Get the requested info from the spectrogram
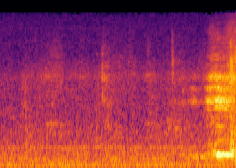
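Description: Quiet room tone in a hall: a faint low hum with a faint steady tone and a few faint ticks.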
